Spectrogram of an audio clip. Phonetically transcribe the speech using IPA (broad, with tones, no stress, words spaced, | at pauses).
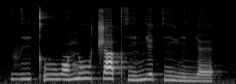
viː˦kʼuː˦wɔ˦ nuː˦t͡ʃa˦pʰĩ˨ɲe˦ kĩ˦jĩ˨ɲɛ˨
